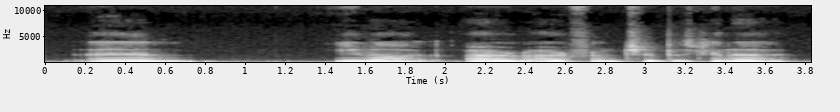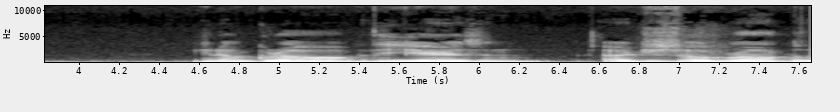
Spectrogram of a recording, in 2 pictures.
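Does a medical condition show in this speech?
Yes: cerebral palsy; able to speak.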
